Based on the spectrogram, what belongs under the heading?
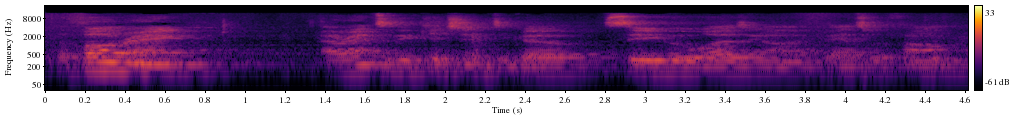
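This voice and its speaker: A young man giving a personal testimony as a student, halting, with many fillers and restarts. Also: fairly low pitch, level tone, slight background noise. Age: young adult. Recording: echoey hall, mic far off, faint ambience.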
